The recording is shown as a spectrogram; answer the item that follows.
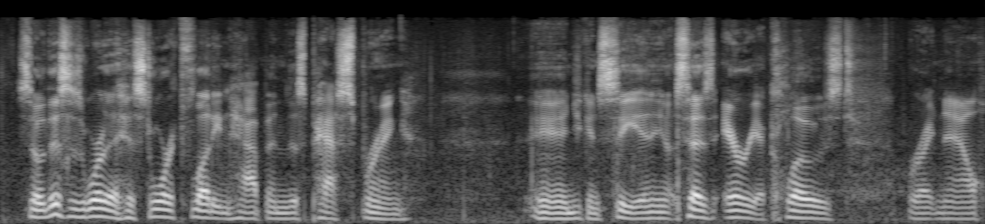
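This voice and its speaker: This is an ordinary speaking voice at a moderate pace with ordinary pitch variation. The sound is dry, with no echo. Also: man, fairly low pitch for a man. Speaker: trail runner vlogger. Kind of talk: casual vlog chat. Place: forest. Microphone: phone near.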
